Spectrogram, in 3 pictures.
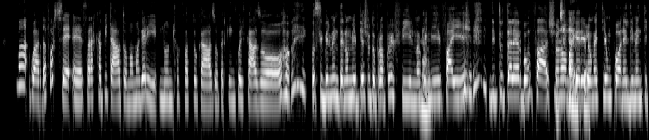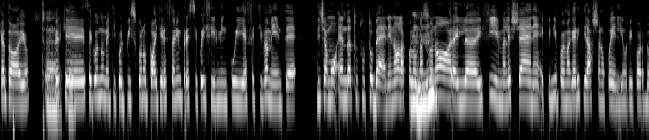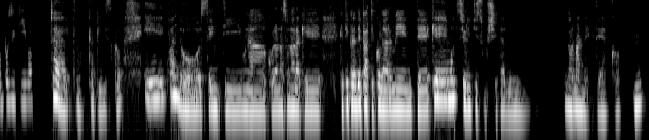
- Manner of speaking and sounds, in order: chuckle; unintelligible speech; chuckle; tapping; other background noise
- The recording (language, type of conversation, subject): Italian, podcast, Che ruolo ha la colonna sonora nei tuoi film preferiti?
